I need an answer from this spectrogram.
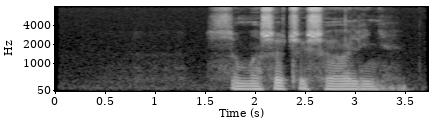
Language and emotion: Russian, neutral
